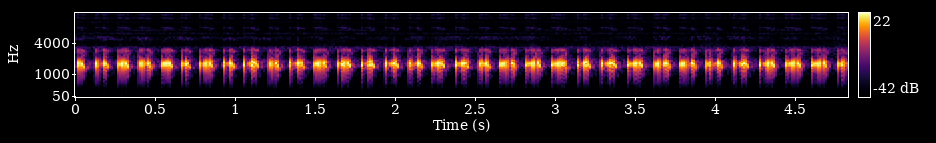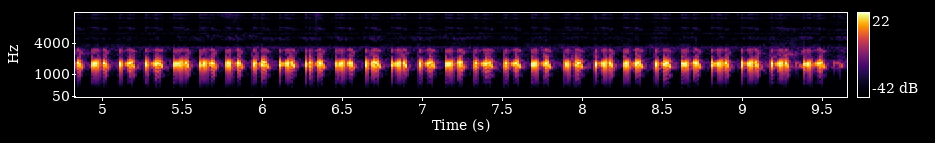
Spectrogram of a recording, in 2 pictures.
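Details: Frog at night, encountered on a nocturnal frog hunt: long, regular sequence of rapid mid-pitched pulsed notes, around five per second, holding a constant loud level for nearly ten seconds before a brief change at the end.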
